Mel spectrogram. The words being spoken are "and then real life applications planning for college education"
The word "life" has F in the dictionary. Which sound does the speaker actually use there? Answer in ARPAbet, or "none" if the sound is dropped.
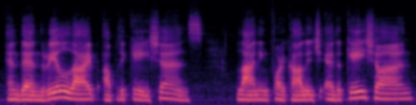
P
